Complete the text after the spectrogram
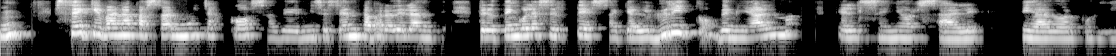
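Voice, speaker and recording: A woman speaks at a very slow pace in a somewhat breathy, fairly high voice, with ordinary pitch variation and big swings in loudness. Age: 60s. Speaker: religious sister, retreat leader. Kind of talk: spiritual teaching talk. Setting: online livestream. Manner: animated, conversational.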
